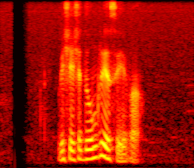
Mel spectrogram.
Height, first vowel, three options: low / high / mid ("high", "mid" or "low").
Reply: high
